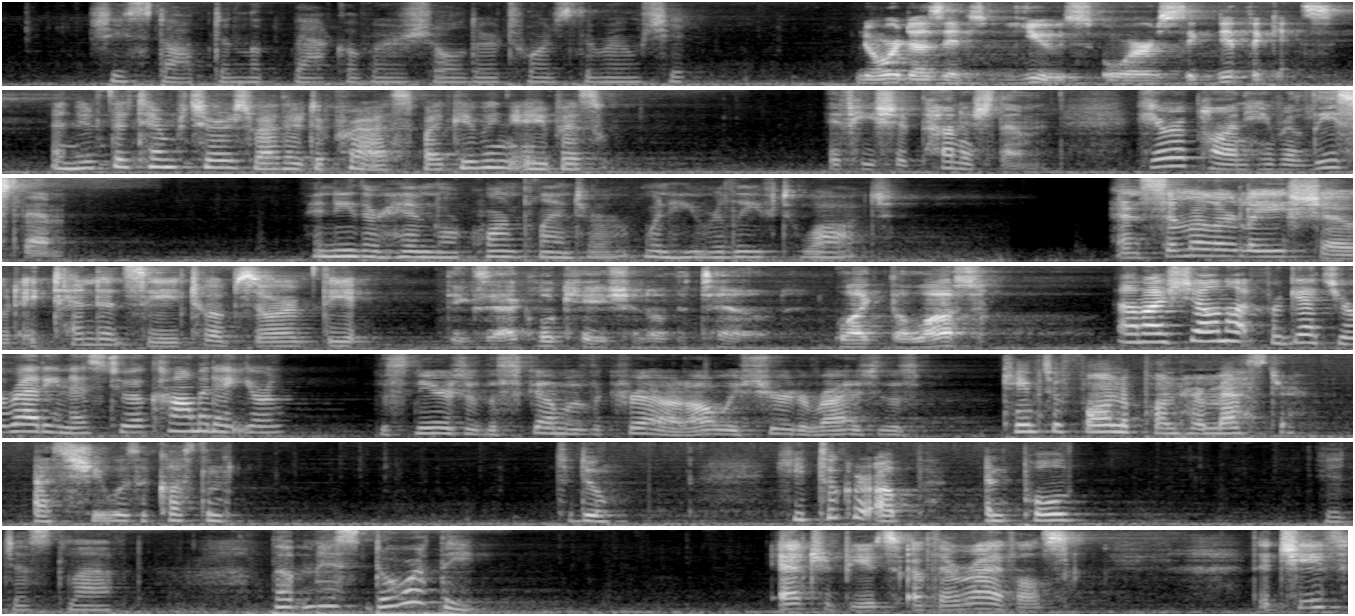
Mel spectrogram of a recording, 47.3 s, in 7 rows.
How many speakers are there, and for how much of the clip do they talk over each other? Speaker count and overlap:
10, no overlap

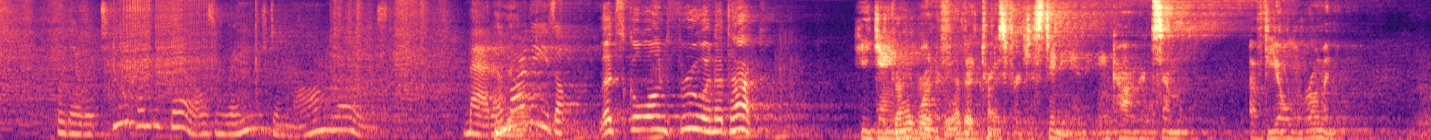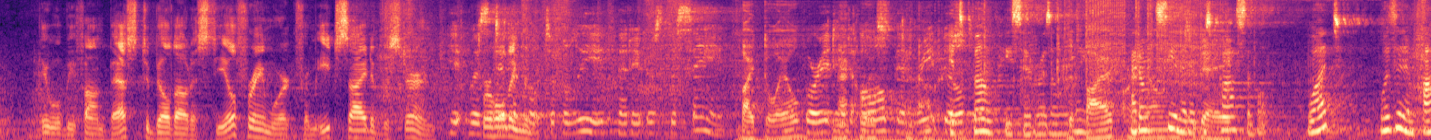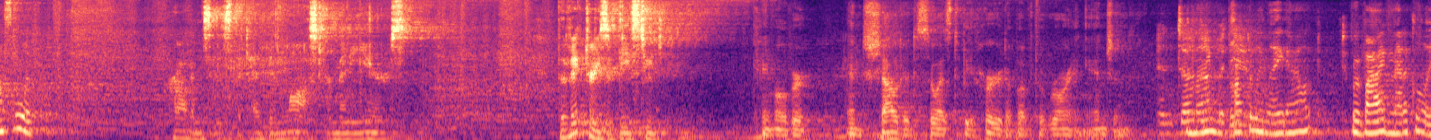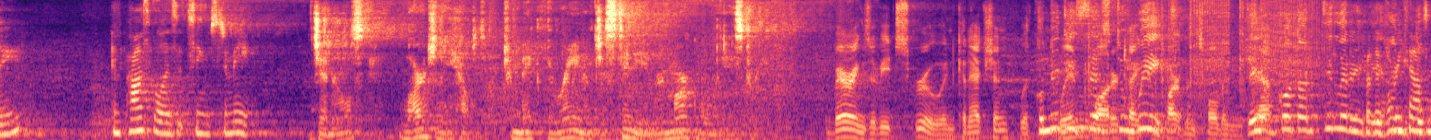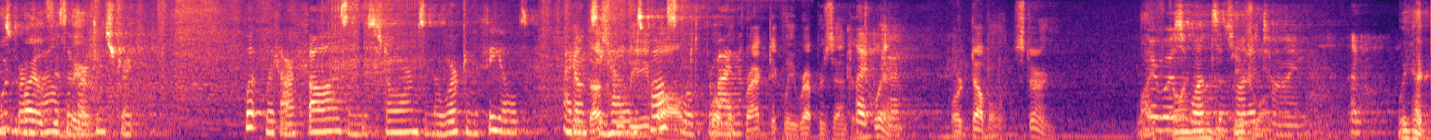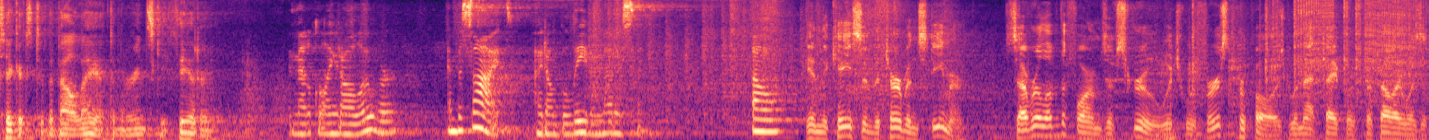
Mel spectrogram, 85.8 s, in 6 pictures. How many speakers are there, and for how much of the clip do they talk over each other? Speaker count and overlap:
7, about 24%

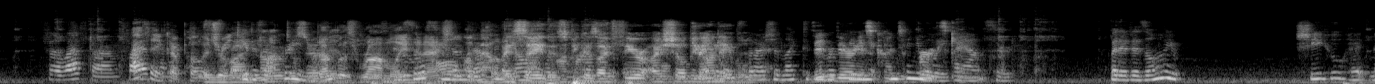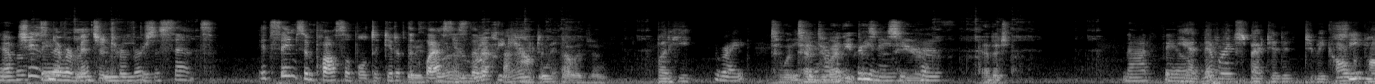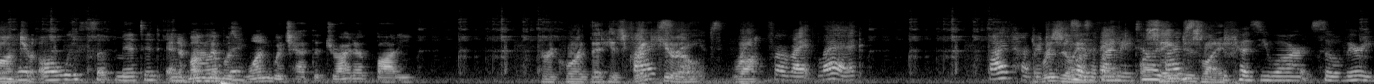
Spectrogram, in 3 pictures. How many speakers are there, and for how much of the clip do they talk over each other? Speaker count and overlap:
9, about 51%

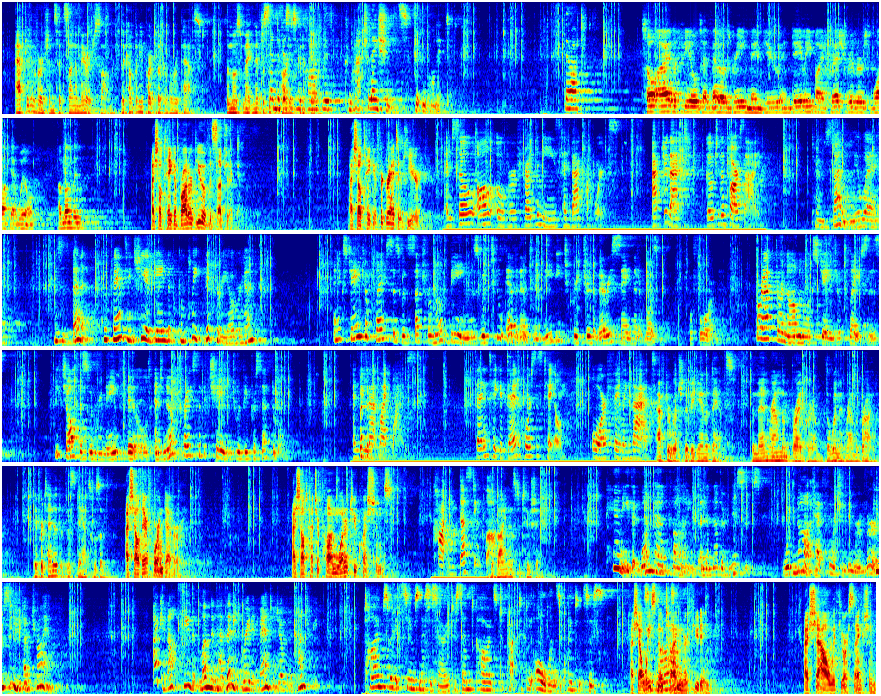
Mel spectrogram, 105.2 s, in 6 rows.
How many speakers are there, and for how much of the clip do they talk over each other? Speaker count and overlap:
7, about 4%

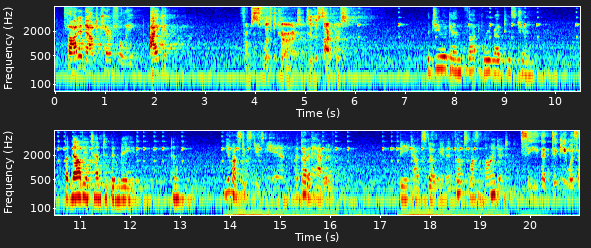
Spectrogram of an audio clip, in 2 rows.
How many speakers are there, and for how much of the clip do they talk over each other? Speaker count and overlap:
5, no overlap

